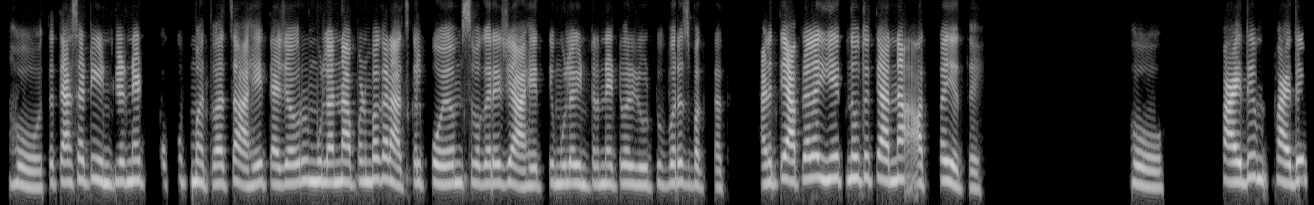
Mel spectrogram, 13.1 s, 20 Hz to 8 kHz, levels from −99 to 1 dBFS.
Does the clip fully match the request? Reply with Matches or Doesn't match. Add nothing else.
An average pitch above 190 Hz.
Matches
